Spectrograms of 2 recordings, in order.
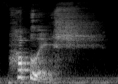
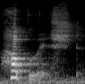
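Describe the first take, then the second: First: The final ending sound is left out entirely. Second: The final ending is a light, breathy puff. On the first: The speaker calls it wrong. "publish 까지만 하면 안 한 거고" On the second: The speaker calls it right. "바람 소리로 마무리를 해주셔야 합니다"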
